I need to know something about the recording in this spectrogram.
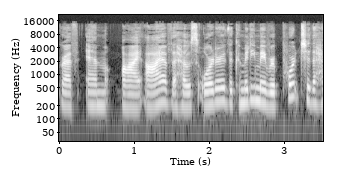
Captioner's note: speaking French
